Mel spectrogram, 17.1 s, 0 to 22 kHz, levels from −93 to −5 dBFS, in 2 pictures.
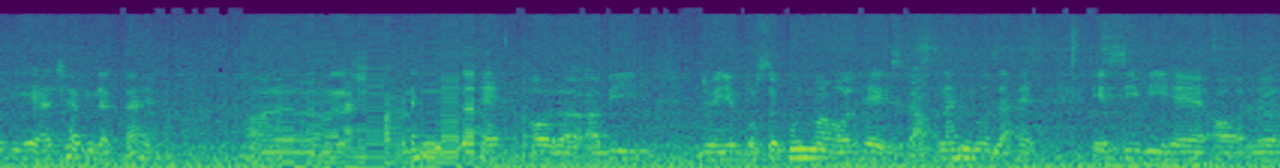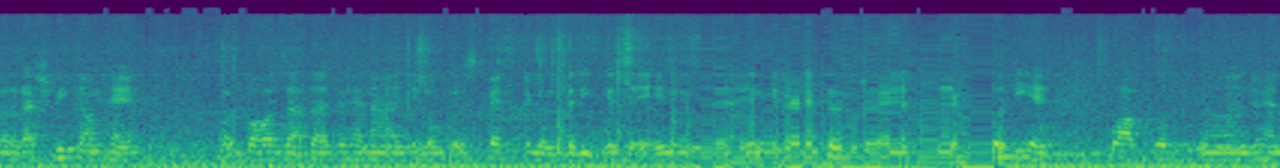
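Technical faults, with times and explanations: Throughout: low bit depth without dither. A coarse, grainy distortion rides on the sound and changes character as the level moves. The error sits only about 15 dB below the signal. This fits audio that was likely truncated to around 5 bits with no dither added. Because the rounding error is locked to the waveform, it is heard as distortion that follows the sound.
1.86–3.23 s and 13.08–15.21 s: robotic sound from repeated short buffers. In both stretches the audio turns into a rigid, metallic buzz pitched at 93.8 Hz, while the rough contour of the underlying sound still comes through. The likely cause is that fresh audio was arriving too slowly and each gap was filled by replaying the last slice of about 10.7 ms. Most of the time in these passages is repeated material, and those fixed-length repeats impose the buzzing pitch.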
